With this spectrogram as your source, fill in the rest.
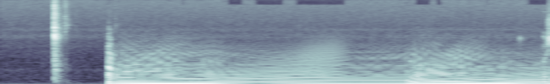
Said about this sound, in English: a bass from the Model D on it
